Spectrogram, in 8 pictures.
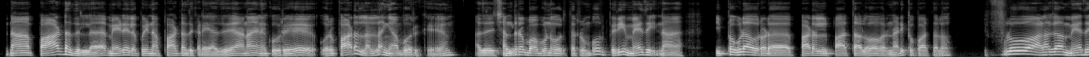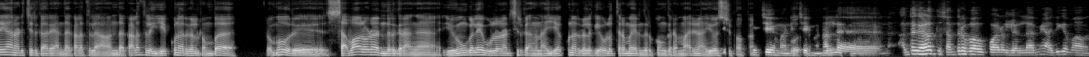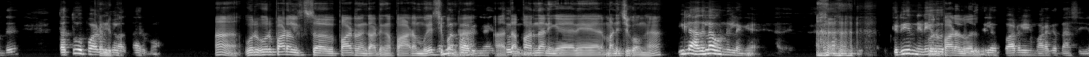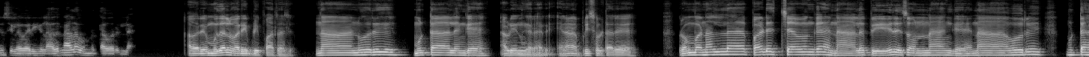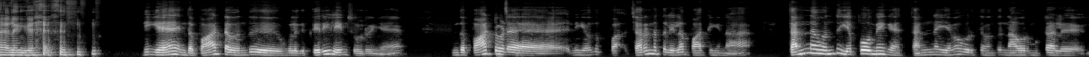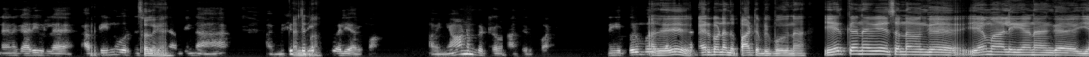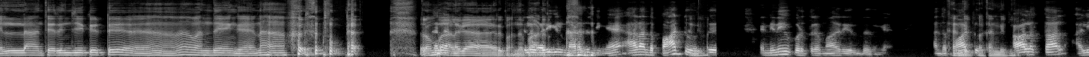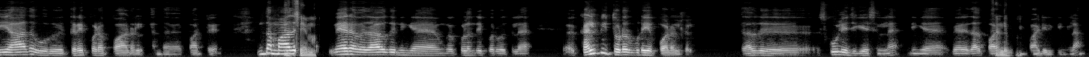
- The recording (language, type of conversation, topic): Tamil, podcast, உங்கள் கல்விக்காலத்தில் உங்களுக்கு பிடித்த பாடல்கள் எவை?
- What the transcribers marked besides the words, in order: tapping; other noise; laugh; distorted speech; other background noise; singing: "நானொரு முட்டாளுங்க"; singing: "ரொம்ப நல்ல படிச்சவங்க, நாலு பேரு சொன்னாங்க நான் ஒரு முட்டாளுங்க"; laugh; singing: "ஏற்கனவே சொன்னவுங்க ஏமாளி ஆனாங்க, எல்லாம் தெரிஞ்சுக்கிட்டு அ, ஆ வந்தேங்க நான் ஒரு முட்டாள்"; laughing while speaking: "ஒரு முட்டாள் ரொம்ப அழகா இருக்கும் அந்த பாடல்"; laugh; in English: "ஸ்கூல் எஜுகேஷன்ல"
